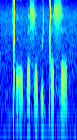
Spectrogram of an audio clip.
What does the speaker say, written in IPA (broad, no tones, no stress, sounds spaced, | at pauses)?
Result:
ǁ ɔ̰ p ɛ sˤ ʏ ɓ y ǀ ɛ sˤ zˤ e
